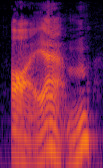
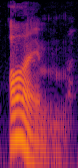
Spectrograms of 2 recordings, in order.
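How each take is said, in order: First: Two separate words, with the full vowel. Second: One short syllable, with the vowel dropped. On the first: The speaker calls it wrong. "Biasanya kita tidak mengatakan" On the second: The speaker calls it right.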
